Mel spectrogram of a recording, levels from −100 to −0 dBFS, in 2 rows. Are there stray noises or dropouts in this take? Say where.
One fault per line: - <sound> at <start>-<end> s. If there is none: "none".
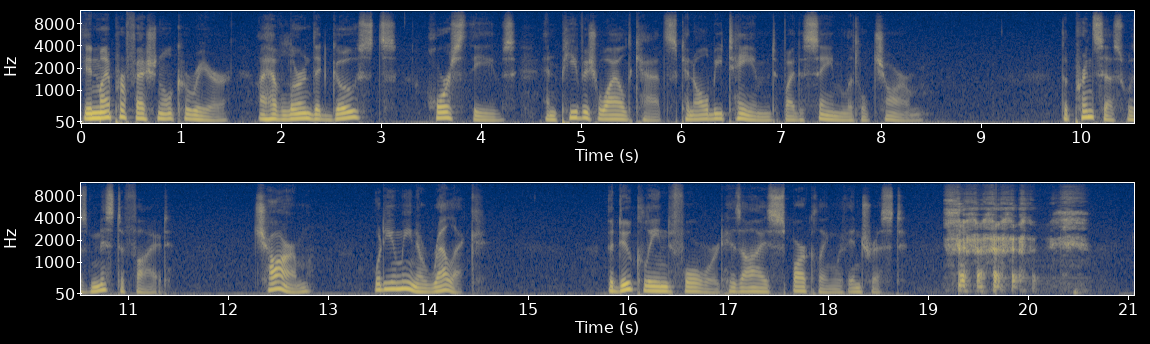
- laugh at 19.2-20.7 s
